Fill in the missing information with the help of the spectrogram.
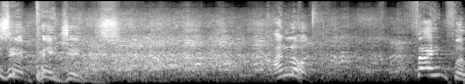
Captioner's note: audience laughs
